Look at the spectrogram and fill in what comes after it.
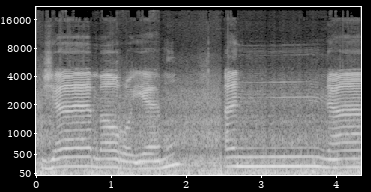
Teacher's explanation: یا مریم را کو پر پڑھنا ہے. را ساکن سے پیچھے والے حرف پہ زبر ہے تو ہم را کو پر پڑھیں گے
